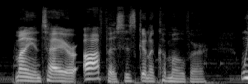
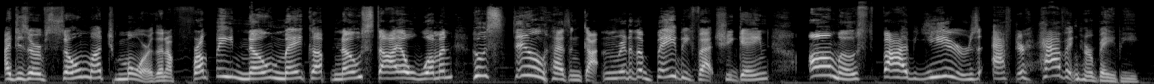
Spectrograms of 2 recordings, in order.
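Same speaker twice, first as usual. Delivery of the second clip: contemptuous; 2 semitones higher, 7 dB louder than usual. Acted. Ex-husband berates ex-wife.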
